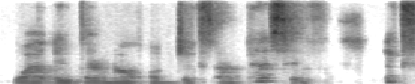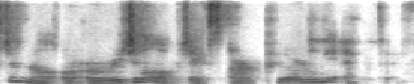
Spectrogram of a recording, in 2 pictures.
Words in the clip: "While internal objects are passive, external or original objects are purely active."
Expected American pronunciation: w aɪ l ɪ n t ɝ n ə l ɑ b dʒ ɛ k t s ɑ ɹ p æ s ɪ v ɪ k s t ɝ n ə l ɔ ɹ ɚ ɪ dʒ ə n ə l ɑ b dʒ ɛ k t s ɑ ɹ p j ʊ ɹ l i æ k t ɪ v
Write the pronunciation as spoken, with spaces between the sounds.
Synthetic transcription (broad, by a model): w aɪ l ɪ n t ɝ n ə l ɑ b dʒ ɛ k t s ɑ ɹ p æ s ɪ v ɪ k s t ɝ n ə l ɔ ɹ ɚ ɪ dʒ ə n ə l ɑ b dʒ ɛ k t s ɑ ɹ p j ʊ ɹ l i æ k t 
